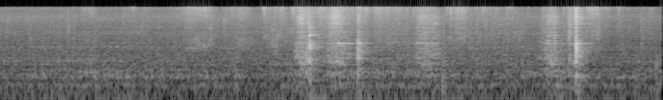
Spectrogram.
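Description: Pastry brush painting a thin chickpea-flour batter onto a hot stainless-steel pan set over a pot of boiling water: a few short scrubbing brush strokes in the second half, with a light sizzle and a faint ring from the metal pan, over the steady hiss of the boiling water below.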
